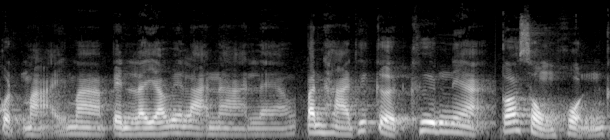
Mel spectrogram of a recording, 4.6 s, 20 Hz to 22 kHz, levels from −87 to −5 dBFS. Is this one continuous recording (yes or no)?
no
